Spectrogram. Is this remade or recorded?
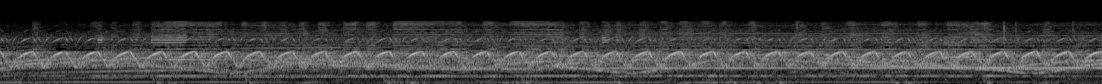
recorded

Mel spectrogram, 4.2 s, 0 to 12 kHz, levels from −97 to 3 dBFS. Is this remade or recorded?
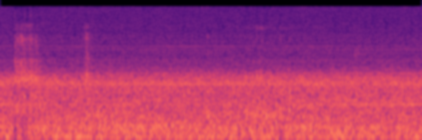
recorded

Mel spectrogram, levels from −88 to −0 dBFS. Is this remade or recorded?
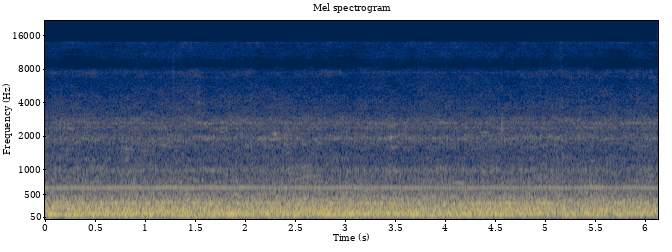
remade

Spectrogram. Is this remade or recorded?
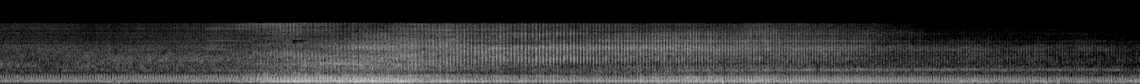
remade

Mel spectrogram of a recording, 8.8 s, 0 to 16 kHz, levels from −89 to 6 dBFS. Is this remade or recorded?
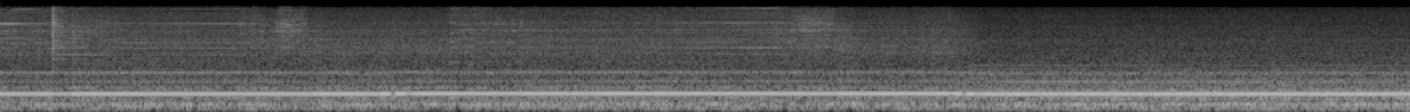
recorded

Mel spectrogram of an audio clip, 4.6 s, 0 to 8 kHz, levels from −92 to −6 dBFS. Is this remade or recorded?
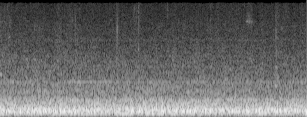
recorded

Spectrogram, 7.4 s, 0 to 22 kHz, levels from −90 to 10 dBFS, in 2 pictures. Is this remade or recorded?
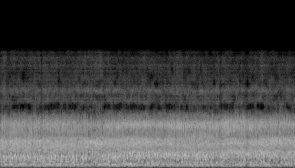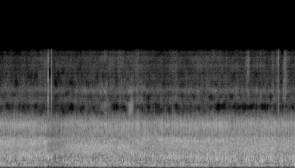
remade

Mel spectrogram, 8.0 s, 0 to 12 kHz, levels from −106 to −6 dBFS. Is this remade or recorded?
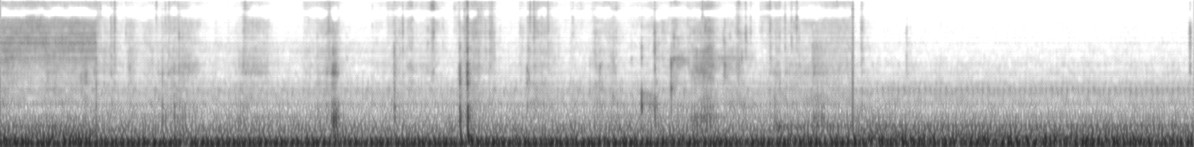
remade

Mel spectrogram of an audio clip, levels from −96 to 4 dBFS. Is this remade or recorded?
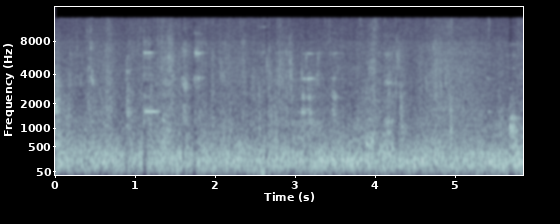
recorded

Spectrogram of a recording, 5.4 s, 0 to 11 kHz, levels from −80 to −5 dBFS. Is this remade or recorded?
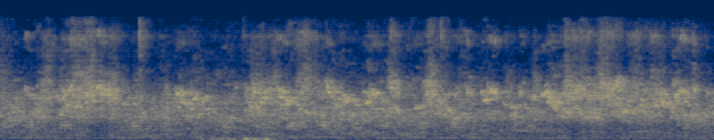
remade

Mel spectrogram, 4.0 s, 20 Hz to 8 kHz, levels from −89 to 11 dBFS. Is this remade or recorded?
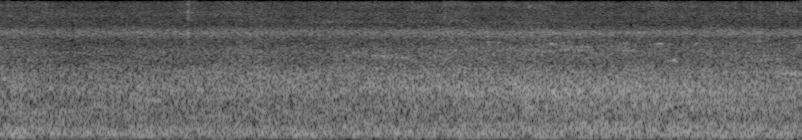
recorded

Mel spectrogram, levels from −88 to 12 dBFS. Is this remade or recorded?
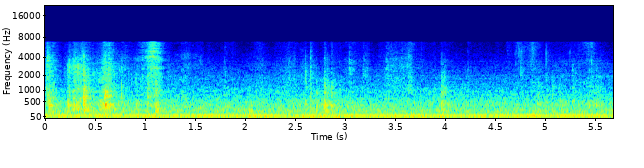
recorded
